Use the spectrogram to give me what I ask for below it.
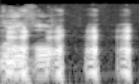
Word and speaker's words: Louisville: Because cans are in Louisville. And you got to say it like that. You got to go Louisville, right?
